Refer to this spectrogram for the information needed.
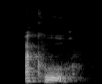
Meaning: second-person singular present subjunctive of accourir
- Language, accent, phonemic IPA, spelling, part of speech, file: French, France, /a.kuʁ/, accoures, verb, LL-Q150 (fra)-accoures.wav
